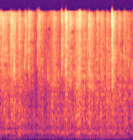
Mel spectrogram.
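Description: Plastic bag of onion and pepper blend crinkling as it is handled and opened over the pan: a dense, irregular run of small crackles.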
